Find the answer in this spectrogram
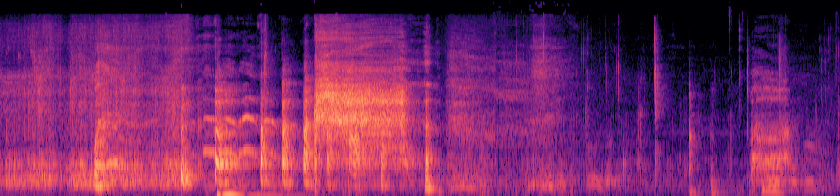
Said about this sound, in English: Nothing better than those first couple noisy sips.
